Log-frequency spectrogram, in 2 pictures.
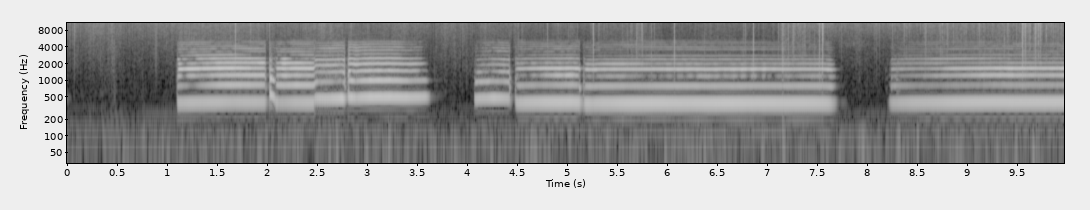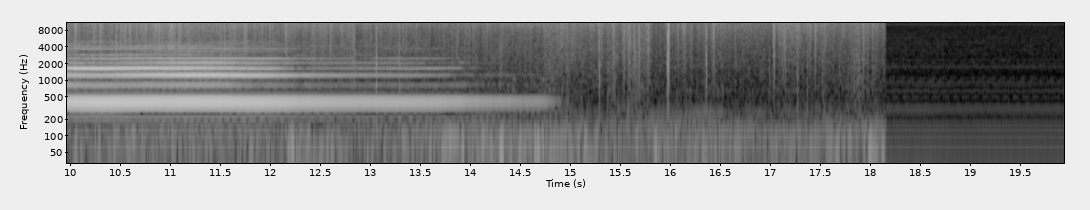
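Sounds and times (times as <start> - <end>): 
ox horn: 1.1 - 15.0.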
